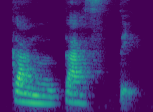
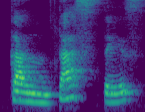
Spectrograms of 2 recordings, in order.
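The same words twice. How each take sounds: First: The word ends without an extra s sound. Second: The word ends with an extra s sound. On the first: The speaker calls it right. "sin la S final" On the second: The speaker calls it wrong. "con una S al final"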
